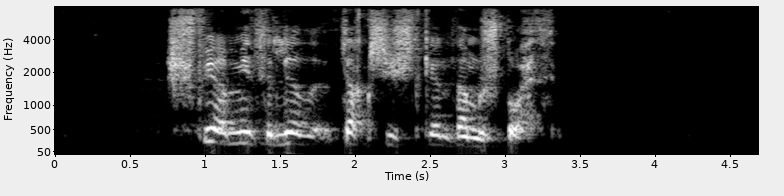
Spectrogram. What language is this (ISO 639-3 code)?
kab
